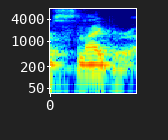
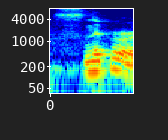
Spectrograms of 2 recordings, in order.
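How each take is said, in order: First: "Sniper" with a long i; "Sniper" with first syllable like "snipe"; corrected sniper. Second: "Snipper" with a short i; "Snipper" with short-i first syllable; misread sniper. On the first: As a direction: say "Sniper", rhyming with viper. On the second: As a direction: say "Snipper", rhyming with dipper. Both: Shown as a demonstration. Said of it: "I think that's Sniper".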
